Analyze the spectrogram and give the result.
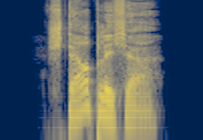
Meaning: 1. mortal (male or of unspecified gender) 2. inflection of Sterbliche: strong genitive/dative singular 3. inflection of Sterbliche: strong genitive plural
- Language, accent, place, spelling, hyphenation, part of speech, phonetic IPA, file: German, Germany, Berlin, Sterblicher, Sterb‧li‧cher, noun, [ˈʃtɛʁplɪçɐ], De-Sterblicher.ogg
